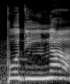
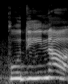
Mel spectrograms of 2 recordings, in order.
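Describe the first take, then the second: Both takes have the same delivery.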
